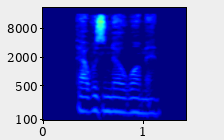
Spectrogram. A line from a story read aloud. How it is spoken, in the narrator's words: my dad replied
